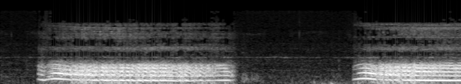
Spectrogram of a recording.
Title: The wife snoring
